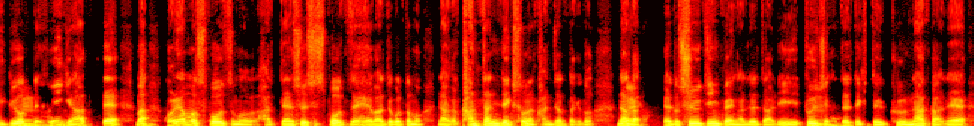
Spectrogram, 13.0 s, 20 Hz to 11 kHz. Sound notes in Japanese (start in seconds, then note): 2.4 咳払い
